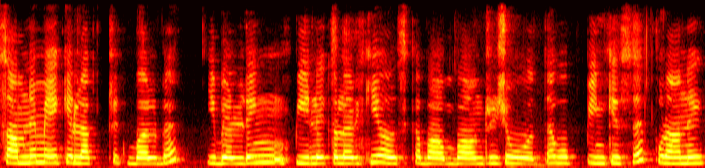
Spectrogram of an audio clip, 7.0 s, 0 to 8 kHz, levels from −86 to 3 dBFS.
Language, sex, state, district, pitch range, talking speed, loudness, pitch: Hindi, female, Bihar, Kaimur, 270-295 Hz, 205 wpm, -16 LUFS, 280 Hz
